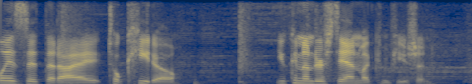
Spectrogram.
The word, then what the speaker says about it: Tokido: One of the highlights was the rivalry between Tokido, which was hard to pronounce for Kate back in week 1. It was, because I thought it was taquito, which I think are delicious.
